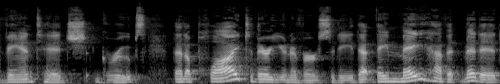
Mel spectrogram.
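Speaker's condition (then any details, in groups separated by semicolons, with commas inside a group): No condition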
